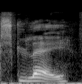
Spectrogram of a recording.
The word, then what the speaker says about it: Skulls: been saying it wrong it's not skulls it's like skoa just uh why do people get it wrong it's the valley of skoa not skulls skulls makes it sound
